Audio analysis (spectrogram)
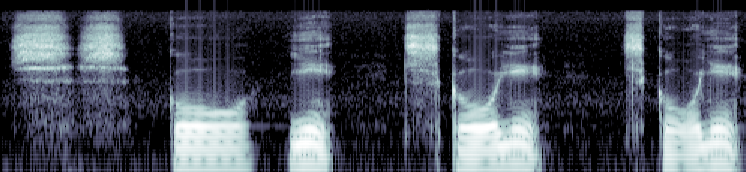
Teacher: In this word, the V with the T-S at the very beginning of the word would be silent. You kind of just draw out the S sound just a little bit long to make it sound like two S's.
